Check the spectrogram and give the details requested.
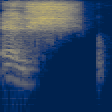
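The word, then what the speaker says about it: אש: Aleph na Shin eza prononcé Esh.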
